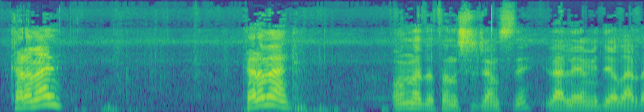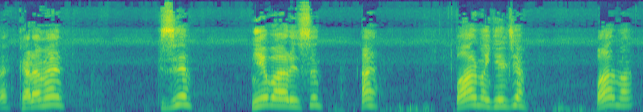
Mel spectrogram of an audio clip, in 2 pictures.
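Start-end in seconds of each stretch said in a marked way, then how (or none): 0.1-2.9 high, loud name call; pitched-up, carrying call; calling a pet. Real, not acted. Calling the animal Karamel. 6.6-12.8 high, loud coaxing voice; pet talk. Real, not acted. Answering the noisy animal Karamel.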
